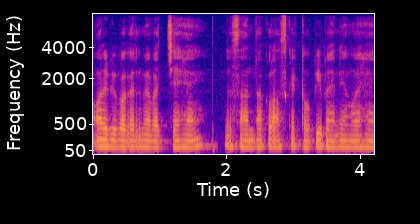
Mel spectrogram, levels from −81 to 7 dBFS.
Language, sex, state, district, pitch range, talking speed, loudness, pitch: Hindi, male, Jharkhand, Deoghar, 95-105 Hz, 185 wpm, -20 LUFS, 100 Hz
